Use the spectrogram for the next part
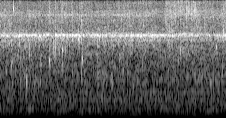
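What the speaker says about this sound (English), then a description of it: "run some water through it" Tap water runs steadily through an Iwata airbrush into a sink, a loud, continuous hissing gush with no breaks.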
